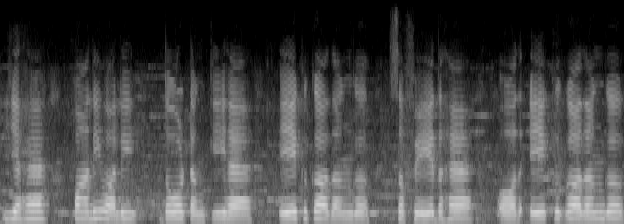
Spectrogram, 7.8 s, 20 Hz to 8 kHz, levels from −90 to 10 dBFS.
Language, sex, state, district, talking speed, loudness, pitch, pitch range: Hindi, female, Punjab, Fazilka, 115 wpm, -15 LUFS, 240 Hz, 235-250 Hz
